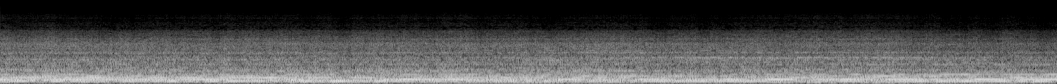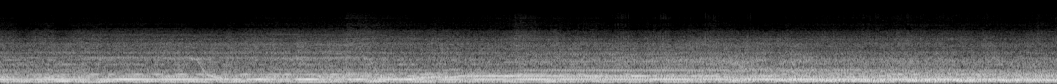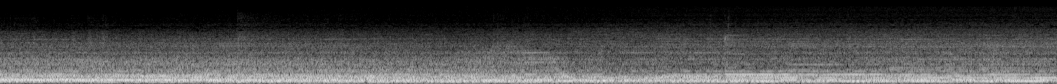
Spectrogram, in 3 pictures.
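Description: Experimental drone music: layered guitar loops holding a steady wash of sustained low tones that shift only slowly.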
